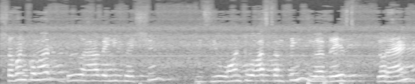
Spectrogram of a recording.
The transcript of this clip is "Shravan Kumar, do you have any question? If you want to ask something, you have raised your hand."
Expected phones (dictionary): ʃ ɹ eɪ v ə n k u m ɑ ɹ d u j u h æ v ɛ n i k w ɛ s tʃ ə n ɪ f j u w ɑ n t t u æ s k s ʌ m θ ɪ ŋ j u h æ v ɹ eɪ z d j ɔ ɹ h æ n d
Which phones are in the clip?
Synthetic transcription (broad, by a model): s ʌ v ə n k u m ɑ ɹ d u j u h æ v ɛ n i k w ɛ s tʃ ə n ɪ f j u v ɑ n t t u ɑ s k s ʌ m t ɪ ŋ j u h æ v ɹ eɪ z d j ɔ ɹ h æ n d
